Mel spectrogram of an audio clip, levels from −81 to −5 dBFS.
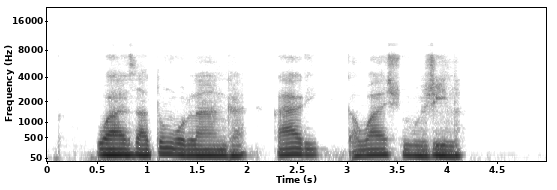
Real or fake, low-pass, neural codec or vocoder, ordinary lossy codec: fake; 7.2 kHz; codec, 16 kHz, 1 kbps, X-Codec, WavLM features, trained on Multilingual LibriSpeech; Opus, 32 kbps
